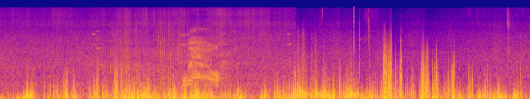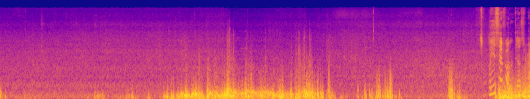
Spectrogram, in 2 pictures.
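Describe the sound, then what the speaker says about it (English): Strong gusts of wind buffet the microphone in loud, rumbling bursts, easing briefly in the middle before roaring back. "Woo, it's windy."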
